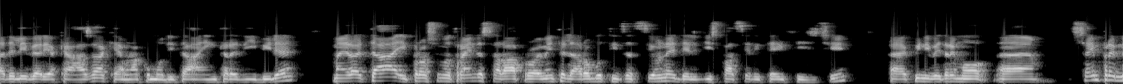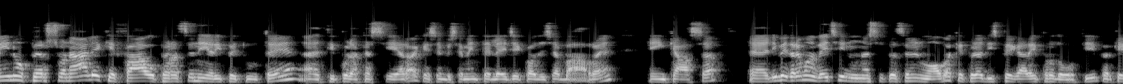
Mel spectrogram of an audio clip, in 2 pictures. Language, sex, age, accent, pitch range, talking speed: Italian, male, 30-49, native, 125-155 Hz, 170 wpm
